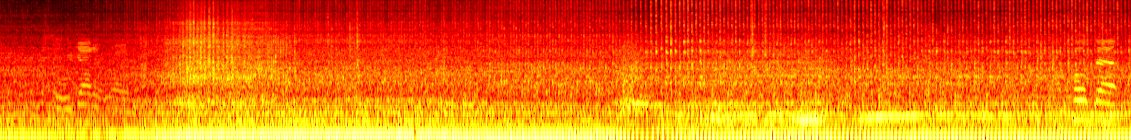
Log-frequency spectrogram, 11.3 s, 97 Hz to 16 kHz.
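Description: The diesel engine of a Minneapolis Moline Jetstar 3 tractor idles and then revs up into a steady, loud, low rumble during hay cutting, heard close with a faint voice briefly over it.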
